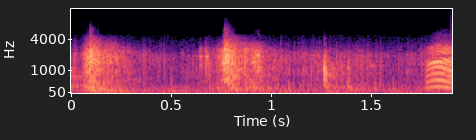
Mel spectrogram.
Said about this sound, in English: But no, there he is, right on the dot of eight. And you breathe a sigh of relief as you open the door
